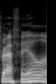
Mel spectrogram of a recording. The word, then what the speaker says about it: Rafael: It's like just Rafael, or can I get like spicy? Like Rafael.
